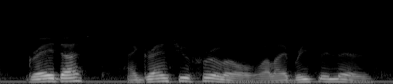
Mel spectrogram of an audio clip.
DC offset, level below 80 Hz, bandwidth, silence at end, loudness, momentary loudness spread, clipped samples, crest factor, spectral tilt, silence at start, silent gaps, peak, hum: under 0.1%; -60 dBFS; 3.6 kHz; 0 s; -30 LUFS; 13 LU; under 0.1%; 16 dB; -11.5 dB/octave; 0 s; none; -14 dBFS; none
